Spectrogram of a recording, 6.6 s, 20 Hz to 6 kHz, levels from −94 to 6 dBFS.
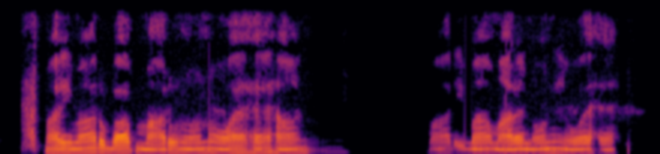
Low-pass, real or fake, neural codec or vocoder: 5.4 kHz; real; none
